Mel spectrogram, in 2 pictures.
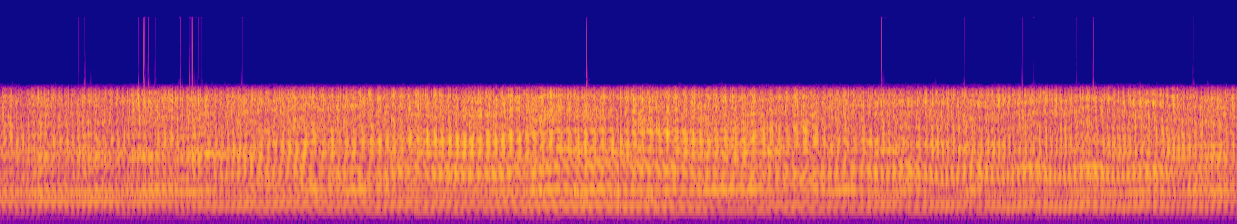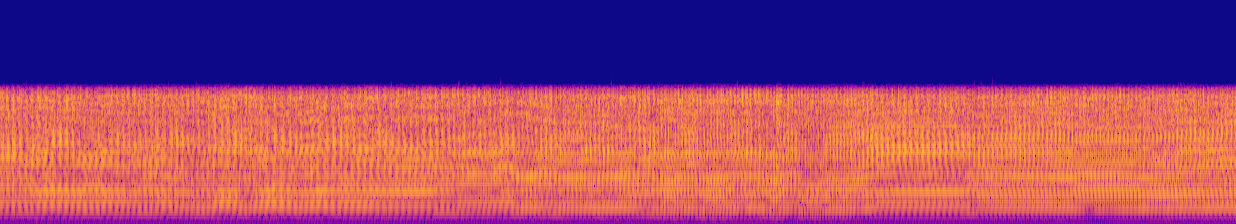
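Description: Motorcycle engine held at high revs through a burnout, the rear tyre spinning on a board. The revs waver, dip sharply about twenty seconds in and climb back.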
